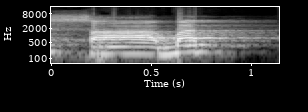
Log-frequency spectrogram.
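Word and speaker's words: שבת: baca langsung saja ya huruf pertama itu huruf Sinin nah huruf kedua adalah huruf bet atau ba huruf ketiga itu huruf tet atau Ta Jadi dibacanya Sabat ya dibacanya Sabat sabaton khulakem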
